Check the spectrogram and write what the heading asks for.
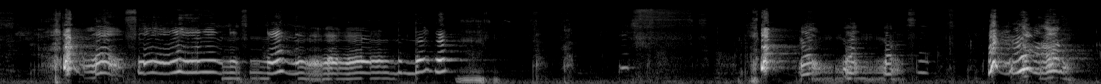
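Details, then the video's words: Household dog vocalising at its people: a sustained, wavering, yodel-like whine lasting a few seconds, then bursts of higher, quavering yowls and whimpers, with a low thud and occasional human voice between. "Funny Dogs Talking and Arguing With Their Humans"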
